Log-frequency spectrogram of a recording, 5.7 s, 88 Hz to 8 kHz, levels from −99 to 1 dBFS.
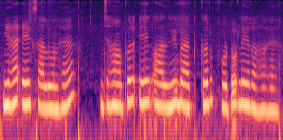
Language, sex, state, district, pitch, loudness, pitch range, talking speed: Hindi, female, Uttar Pradesh, Saharanpur, 275 Hz, -13 LUFS, 255-285 Hz, 140 wpm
